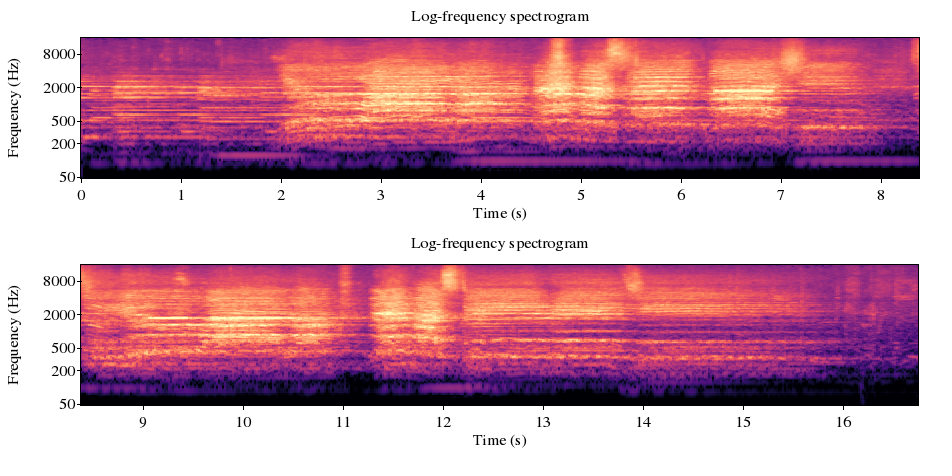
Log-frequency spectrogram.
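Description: A choir of schoolchildren singing a hymn together, in long phrases with short breaks between them.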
